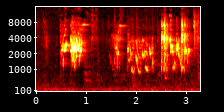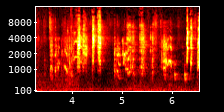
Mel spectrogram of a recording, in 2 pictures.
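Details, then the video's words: Pet budgies chattering and chirping almost without pause, a busy mix of scratchy warbles, clicks and short squawks in repeated bursts, with a few sharper high notes standing out. "BUDGIES CHIRPING SOUND"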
